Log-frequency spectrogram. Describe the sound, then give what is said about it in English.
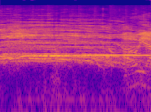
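A live crowd at Lifeway Women Live in Orlando whoops and cheers, a loud, continuous wash of raised voices throughout. “That sound a little bit different than they normally do, don't they, Elizabeth? Yes, and maybe you might hear some crowd in the background.”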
